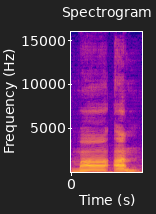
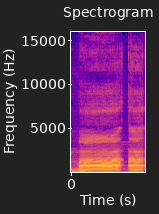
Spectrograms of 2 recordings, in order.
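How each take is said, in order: First: The word ends with an n sound. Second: The word ends with a lengthened vowel. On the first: "মিম আলিফ জবর মা আলিফ দুই জবর আন" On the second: "দুই জবর পড়ব না, বরং এখানে এক আলিফ টান দিয়ে আমরা পড়ব"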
